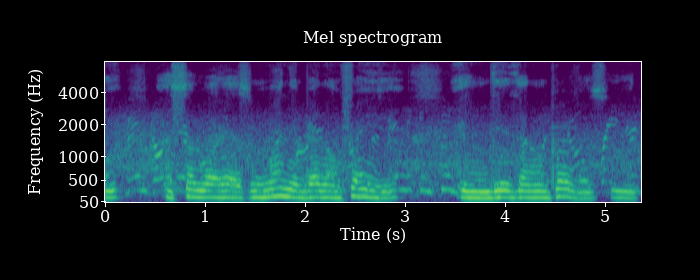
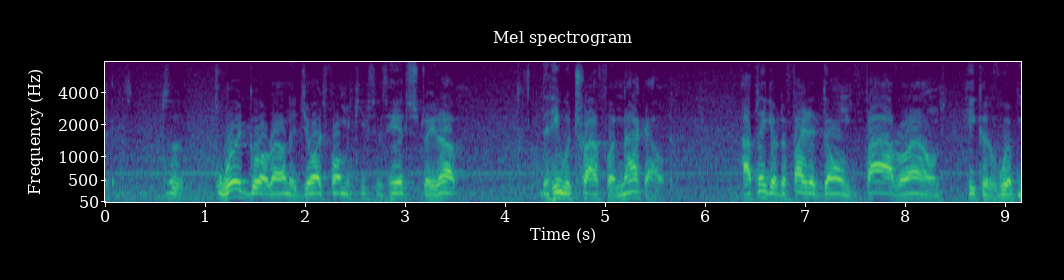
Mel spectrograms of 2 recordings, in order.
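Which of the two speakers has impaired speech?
The first: Parkinson's syndrome; no tremor, no physical weakness.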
